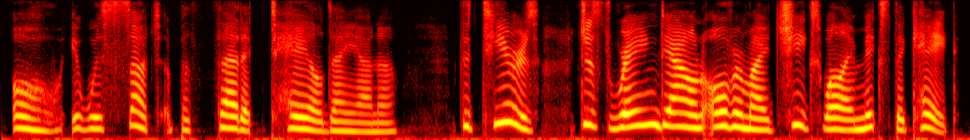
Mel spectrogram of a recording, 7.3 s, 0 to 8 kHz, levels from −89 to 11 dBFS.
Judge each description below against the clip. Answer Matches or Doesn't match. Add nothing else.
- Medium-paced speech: Matches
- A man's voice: Doesn't match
